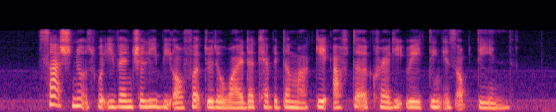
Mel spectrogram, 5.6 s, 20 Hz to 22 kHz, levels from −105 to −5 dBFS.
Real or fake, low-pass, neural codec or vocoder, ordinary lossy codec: real; 7.2 kHz; none; none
